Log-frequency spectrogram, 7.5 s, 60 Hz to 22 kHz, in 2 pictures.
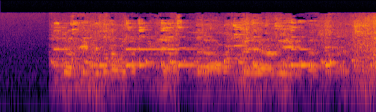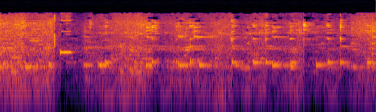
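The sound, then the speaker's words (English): Bells worn by a flock of about 1,300 sheep moving through a small town in Spain, a dense, continuous jangle mixed with constant bleating, loud throughout. “That's the sound of the cowbells that were attached to the sheep. Or I guess at that point you have to call them sheep bells, don't you?”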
